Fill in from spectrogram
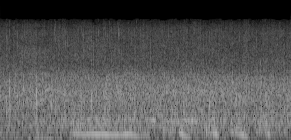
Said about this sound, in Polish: No i brawa dajmy jakieś, no, żeby tak nie...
